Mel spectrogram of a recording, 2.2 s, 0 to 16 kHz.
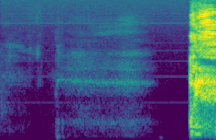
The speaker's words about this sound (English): Oh my God, he's still sick. 14th podcast in a row that I've been coughing the whole time.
